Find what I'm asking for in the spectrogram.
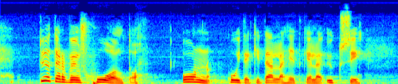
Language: Finnish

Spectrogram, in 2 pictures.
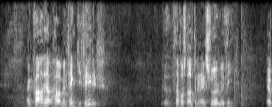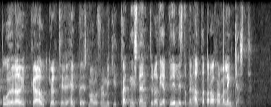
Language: Icelandic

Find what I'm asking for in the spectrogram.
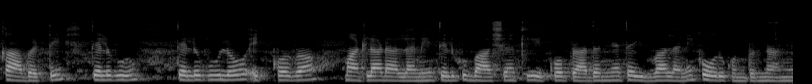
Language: Telugu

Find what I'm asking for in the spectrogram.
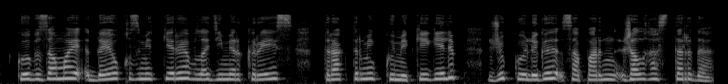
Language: Kazakh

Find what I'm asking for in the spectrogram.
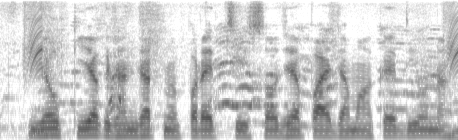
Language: Maithili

